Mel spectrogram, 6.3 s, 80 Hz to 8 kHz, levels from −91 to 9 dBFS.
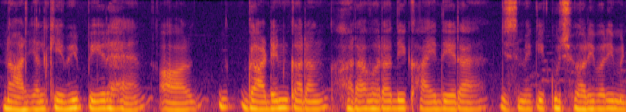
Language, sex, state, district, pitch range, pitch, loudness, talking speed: Hindi, male, Uttar Pradesh, Muzaffarnagar, 145-155 Hz, 150 Hz, -15 LUFS, 220 wpm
